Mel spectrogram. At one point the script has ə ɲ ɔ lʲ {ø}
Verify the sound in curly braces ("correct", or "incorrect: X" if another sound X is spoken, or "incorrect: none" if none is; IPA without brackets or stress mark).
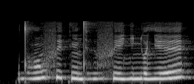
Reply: incorrect: ɛ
